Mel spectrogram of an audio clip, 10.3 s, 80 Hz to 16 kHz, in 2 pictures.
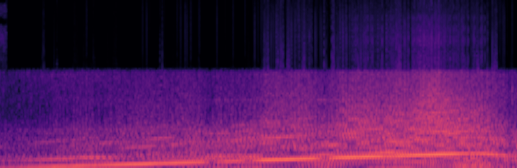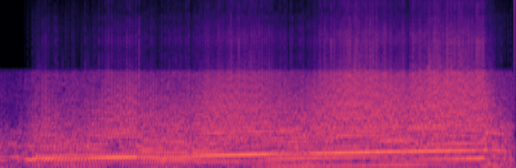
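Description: Chevrolet Corvette C7 Stingray's 6.2-litre V8, heard from inside the cabin, accelerating hard. The revs climb, drop at an upshift about halfway through, climb again and drop at a second shift at the very end.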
